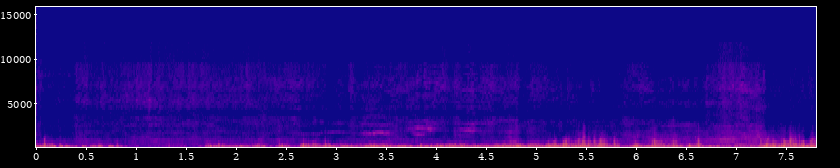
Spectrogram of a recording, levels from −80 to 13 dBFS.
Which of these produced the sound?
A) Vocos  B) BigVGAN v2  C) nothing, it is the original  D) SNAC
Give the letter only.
D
